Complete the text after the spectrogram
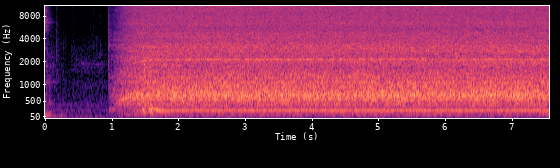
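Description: A hair dryer blows with a loud, steady whoosh and hum.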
